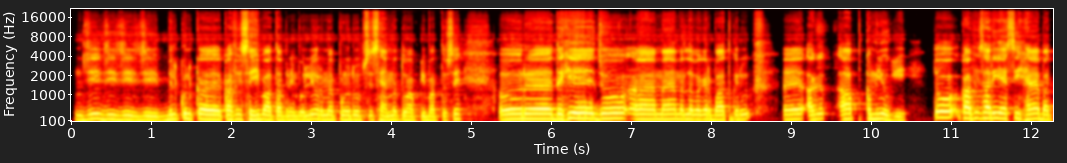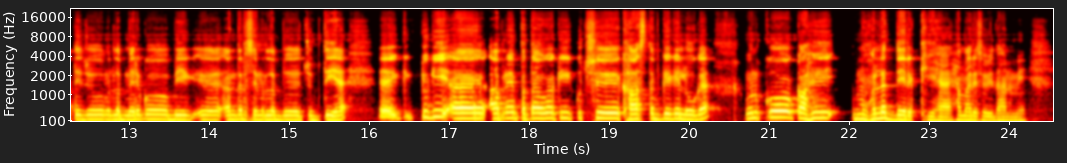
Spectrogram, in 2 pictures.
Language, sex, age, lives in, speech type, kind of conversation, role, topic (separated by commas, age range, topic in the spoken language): Hindi, male, 20-24, India, conversation, unstructured, none, लोकतंत्र हमारे लिए कितना ज़रूरी है?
